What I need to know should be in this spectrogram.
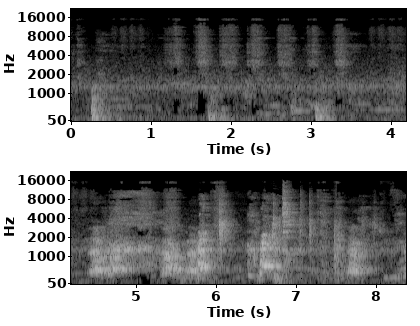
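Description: Metal pots clink and clatter as they are set down.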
